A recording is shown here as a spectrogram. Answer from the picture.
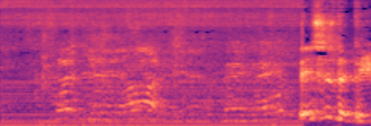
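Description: Indistinct voices talking between songs over the steady low hum of stage guitar amplifiers.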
